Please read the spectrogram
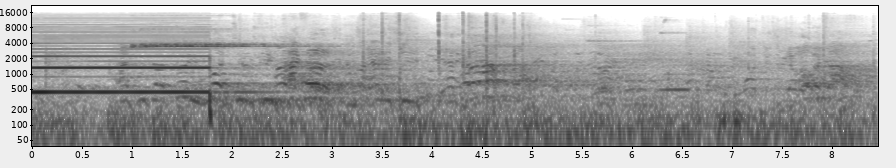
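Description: Gym scoreboard buzzer sounding one long steady tone for nearly two seconds and cutting off sharply, the signal that the timeout is over. Shouted voices follow in the hall.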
